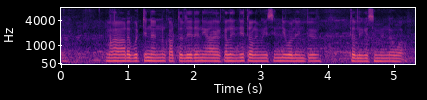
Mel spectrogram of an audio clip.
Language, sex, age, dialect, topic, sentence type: Telugu, male, 51-55, Utterandhra, banking, statement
